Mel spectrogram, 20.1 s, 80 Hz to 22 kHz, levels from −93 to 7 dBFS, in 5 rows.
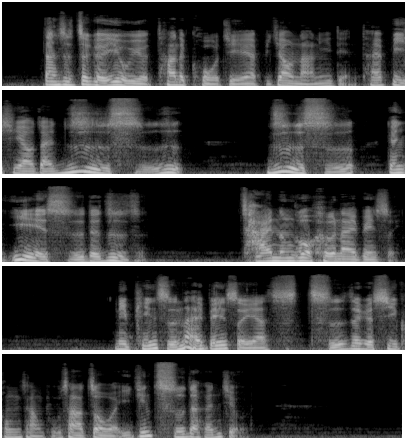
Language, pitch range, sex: Chinese, 105-155 Hz, male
